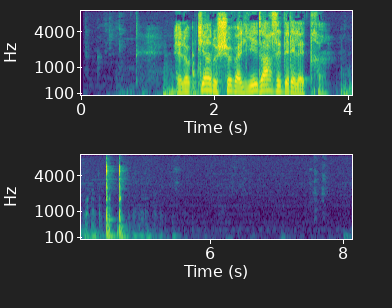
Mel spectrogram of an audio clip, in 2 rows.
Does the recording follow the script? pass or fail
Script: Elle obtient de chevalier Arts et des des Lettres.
pass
